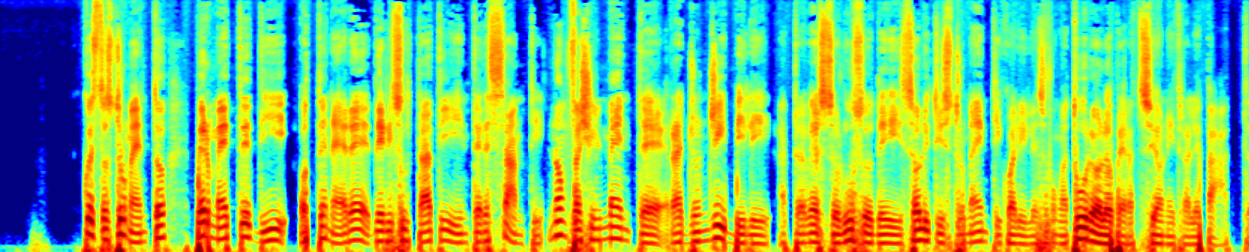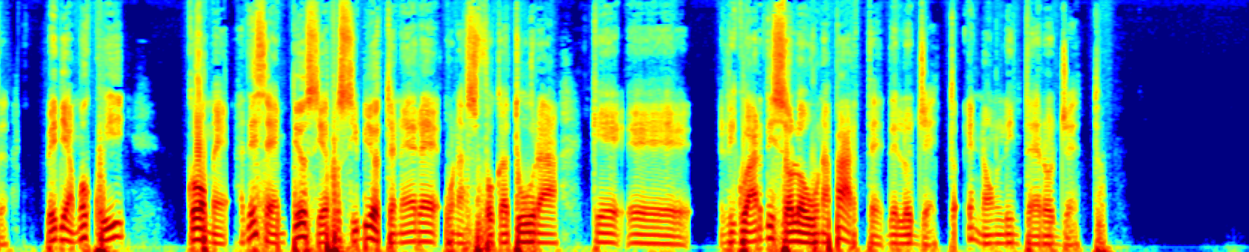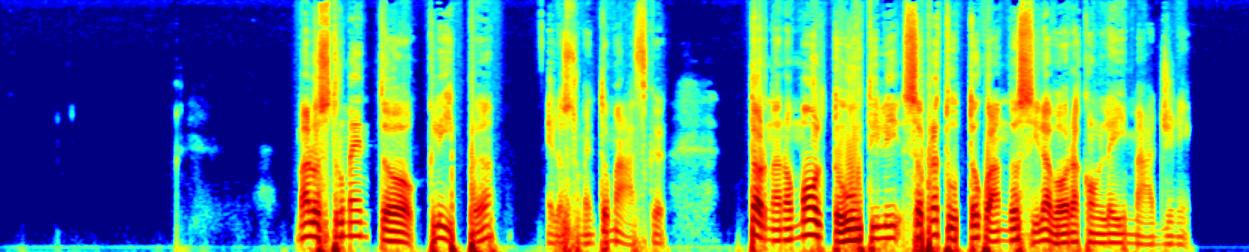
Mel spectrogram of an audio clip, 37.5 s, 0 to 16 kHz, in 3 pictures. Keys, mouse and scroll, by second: 4.0 click, 11.2 click, 12.9 click, 18.5 click, 19.3 click, 20.1-20.6 ctrl+scroll down 4, 21.2 ctrl+scroll up 1, 22.1 ctrl+scroll up 2, 22.2 ctrl+click, 23.8 click, 24.6 click, 26.2 Delete, 27.1 click, 35.9 click.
